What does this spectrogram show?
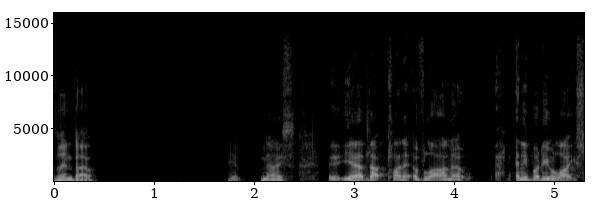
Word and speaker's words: Planet of Lana: No, Planet of Lana, isn't it? I always get the name wrong. I say Planet of Luna, or I keep getting that wrong. But yeah, Planet of Lana.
